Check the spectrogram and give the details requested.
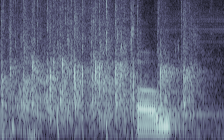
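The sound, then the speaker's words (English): A few scattered, sparse hand claps in a loose, uneven rhythm at an event aboard a cruise ship, followed by a short voiced cheer. “I get two claps, really?”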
